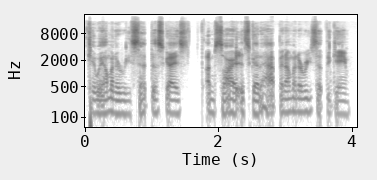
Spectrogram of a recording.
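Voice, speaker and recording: A man's voice: mid-range voice, completely flat delivery, fast talker, vocal fry, pushed and bright, no echo. A man commenting casually on a football management game, chatting to viewers as "folks" and sighing and laughing through his frustration. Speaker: gaming commentator.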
